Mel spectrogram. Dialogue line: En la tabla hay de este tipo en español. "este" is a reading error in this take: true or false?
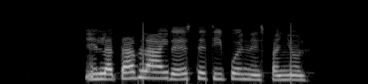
false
